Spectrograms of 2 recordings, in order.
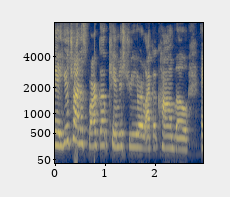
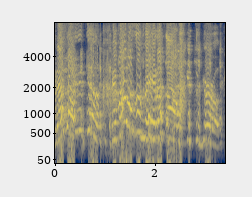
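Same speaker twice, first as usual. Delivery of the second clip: higher and louder, playful and laughing; excited, laughing advice; excited tip; 8 semitones higher, 8 dB louder than usual. Real, not acted. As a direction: sell the trick with a grin.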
